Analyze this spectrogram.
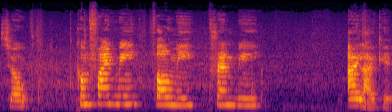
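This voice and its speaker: With a Dutch accent, a woman speaks at a very slow pace in a high pitch with ordinary pitch variation, and noticeable background noise is present. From Netherlands. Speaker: podcast host, knitter and yarn dyer. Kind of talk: casual video podcast monologue. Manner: halting, with pauses and umming.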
